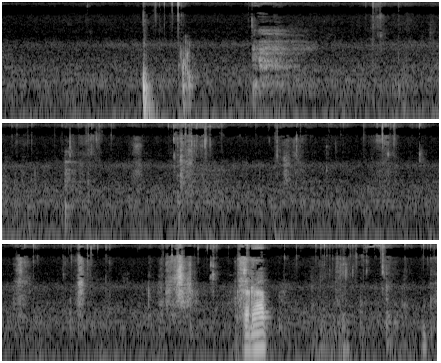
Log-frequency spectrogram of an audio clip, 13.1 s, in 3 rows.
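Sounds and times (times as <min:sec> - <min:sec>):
close-up chewing: 0:03.6 - 0:13.0.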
